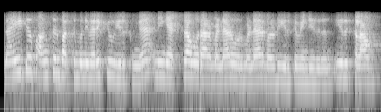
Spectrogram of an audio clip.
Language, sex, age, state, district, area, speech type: Tamil, female, 45-60, Tamil Nadu, Tiruppur, rural, conversation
